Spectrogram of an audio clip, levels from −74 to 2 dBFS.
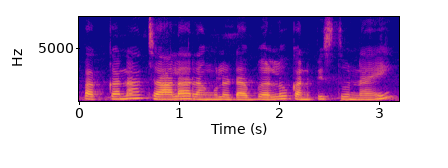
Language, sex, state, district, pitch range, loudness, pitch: Telugu, female, Telangana, Mahabubabad, 215-255 Hz, -15 LUFS, 230 Hz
